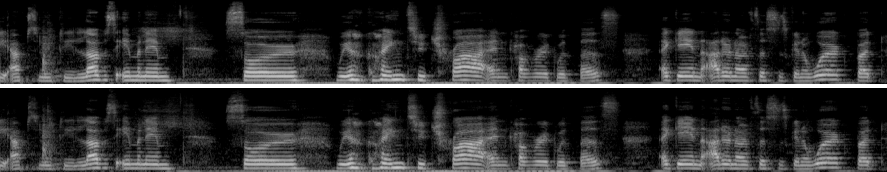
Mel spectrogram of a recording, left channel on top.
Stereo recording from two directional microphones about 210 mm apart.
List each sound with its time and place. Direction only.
0.0 s speech: 35° left (ahead or behind)
2.4 s speech: 20° left (ahead or behind)
7.8 s speech: 25° left (ahead or behind)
